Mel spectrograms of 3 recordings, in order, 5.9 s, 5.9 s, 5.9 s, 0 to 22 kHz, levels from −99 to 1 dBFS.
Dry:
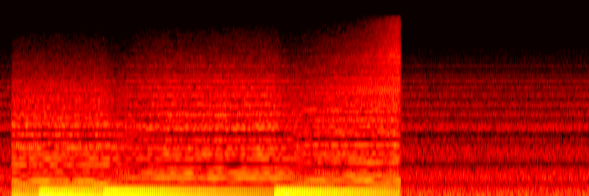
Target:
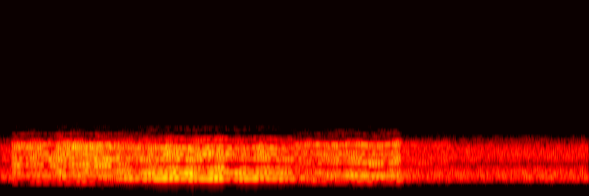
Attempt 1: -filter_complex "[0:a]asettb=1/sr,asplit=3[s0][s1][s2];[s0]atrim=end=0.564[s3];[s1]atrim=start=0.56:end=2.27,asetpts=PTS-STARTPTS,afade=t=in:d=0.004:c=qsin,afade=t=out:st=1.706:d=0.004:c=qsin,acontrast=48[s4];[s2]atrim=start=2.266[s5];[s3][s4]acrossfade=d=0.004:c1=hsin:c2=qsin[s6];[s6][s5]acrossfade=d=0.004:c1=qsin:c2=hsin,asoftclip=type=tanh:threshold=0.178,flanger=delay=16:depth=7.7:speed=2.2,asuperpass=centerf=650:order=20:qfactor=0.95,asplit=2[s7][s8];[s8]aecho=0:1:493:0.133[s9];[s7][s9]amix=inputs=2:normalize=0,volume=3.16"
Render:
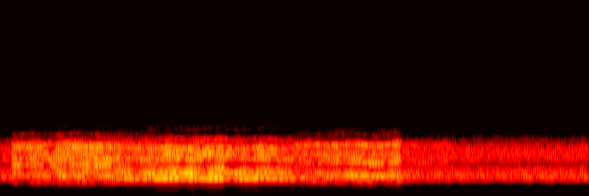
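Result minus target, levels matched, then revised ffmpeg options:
saturation: distortion +16 dB
-filter_complex "[0:a]asettb=1/sr,asplit=3[s0][s1][s2];[s0]atrim=end=0.564[s3];[s1]atrim=start=0.56:end=2.27,asetpts=PTS-STARTPTS,afade=t=in:d=0.004:c=qsin,afade=t=out:st=1.706:d=0.004:c=qsin,acontrast=48[s4];[s2]atrim=start=2.266[s5];[s3][s4]acrossfade=d=0.004:c1=hsin:c2=qsin[s6];[s6][s5]acrossfade=d=0.004:c1=qsin:c2=hsin,asoftclip=type=tanh:threshold=0.531,flanger=delay=16:depth=7.7:speed=2.2,asuperpass=centerf=650:order=20:qfactor=0.95,asplit=2[s7][s8];[s8]aecho=0:1:493:0.133[s9];[s7][s9]amix=inputs=2:normalize=0,volume=3.16"

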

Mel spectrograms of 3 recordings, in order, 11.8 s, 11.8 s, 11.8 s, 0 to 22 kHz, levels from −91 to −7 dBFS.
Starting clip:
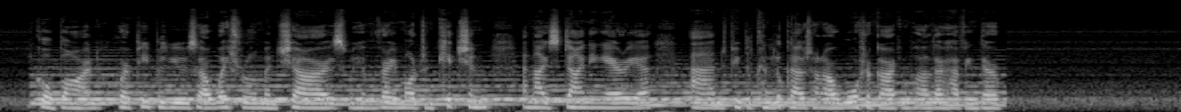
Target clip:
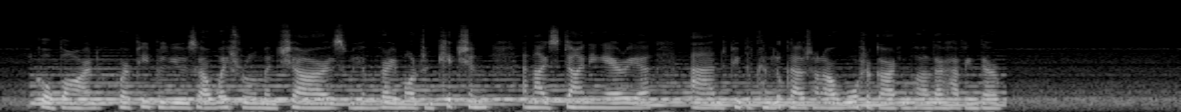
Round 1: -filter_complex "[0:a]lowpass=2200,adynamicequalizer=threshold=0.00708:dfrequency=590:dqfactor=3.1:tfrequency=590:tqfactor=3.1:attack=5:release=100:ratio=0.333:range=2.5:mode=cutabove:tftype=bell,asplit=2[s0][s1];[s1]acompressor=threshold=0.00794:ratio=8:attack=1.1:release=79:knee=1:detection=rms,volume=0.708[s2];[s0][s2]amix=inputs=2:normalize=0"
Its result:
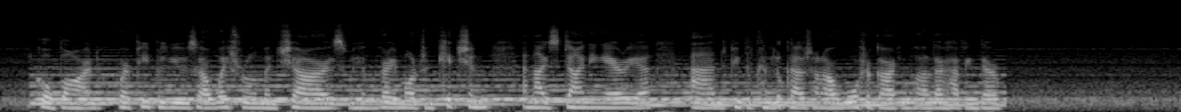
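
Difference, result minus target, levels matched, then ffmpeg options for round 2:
compression: peak gain reduction -6.5 dB
-filter_complex "[0:a]lowpass=2200,adynamicequalizer=threshold=0.00708:dfrequency=590:dqfactor=3.1:tfrequency=590:tqfactor=3.1:attack=5:release=100:ratio=0.333:range=2.5:mode=cutabove:tftype=bell,asplit=2[s0][s1];[s1]acompressor=threshold=0.00335:ratio=8:attack=1.1:release=79:knee=1:detection=rms,volume=0.708[s2];[s0][s2]amix=inputs=2:normalize=0"

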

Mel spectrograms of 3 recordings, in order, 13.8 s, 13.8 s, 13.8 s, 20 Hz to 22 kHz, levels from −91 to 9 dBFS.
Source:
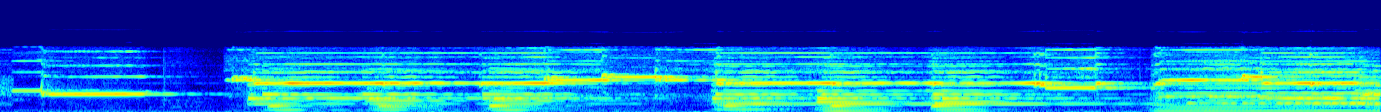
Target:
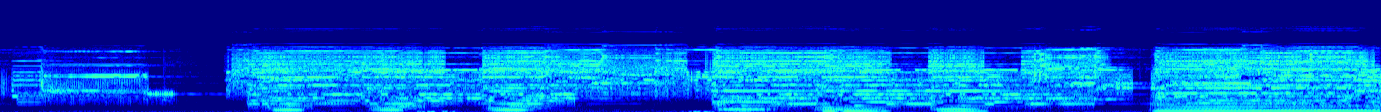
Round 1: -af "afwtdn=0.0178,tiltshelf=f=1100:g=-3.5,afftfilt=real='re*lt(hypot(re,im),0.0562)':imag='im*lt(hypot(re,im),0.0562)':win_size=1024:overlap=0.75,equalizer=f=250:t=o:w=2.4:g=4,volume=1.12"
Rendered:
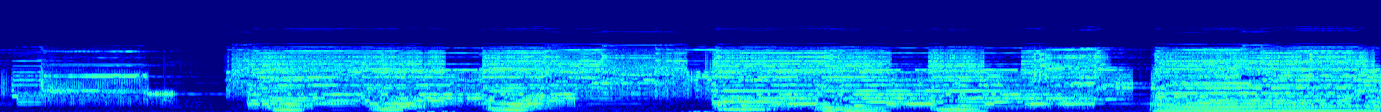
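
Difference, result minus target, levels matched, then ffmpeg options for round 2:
250 Hz band +8.5 dB
-af "afwtdn=0.0178,tiltshelf=f=1100:g=-3.5,afftfilt=real='re*lt(hypot(re,im),0.0562)':imag='im*lt(hypot(re,im),0.0562)':win_size=1024:overlap=0.75,equalizer=f=250:t=o:w=2.4:g=-7,volume=1.12"

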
